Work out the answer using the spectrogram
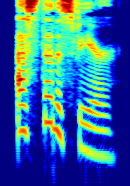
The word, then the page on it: asthenosphere: American English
